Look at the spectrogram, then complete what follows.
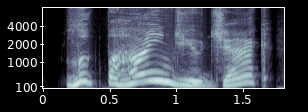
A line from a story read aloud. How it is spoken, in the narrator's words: shouted Sally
